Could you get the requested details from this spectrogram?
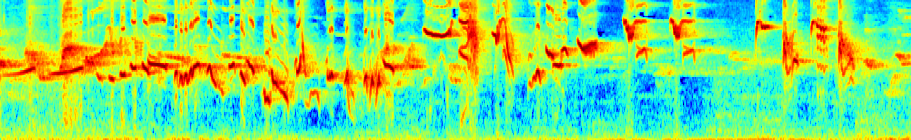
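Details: White-rumped shama singing excitedly with many varied phrases while flicking its tail, a loud continuous stream of whistles, sharp rising and falling notes and harsh clicks, with a low steady hum beneath.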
